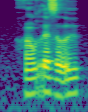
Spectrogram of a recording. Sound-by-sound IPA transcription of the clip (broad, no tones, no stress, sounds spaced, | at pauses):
h ə̃ u̯ r ɛ z ə y̯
